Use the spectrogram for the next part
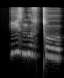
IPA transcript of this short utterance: i z n̪ u z ǀ o

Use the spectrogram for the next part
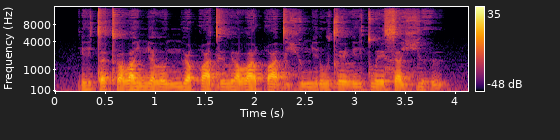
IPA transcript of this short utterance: ɾ i t ɐ tʼ ɵ lˠ i ɲ ɐ l o ɲ ʉ qʷ a d ɨ l ɨ lˠ ɨ qʷ a d ɨ ç u ɲ i ɾ u d l e l i t w e s ɐ ç ɨ ɦ ɨ

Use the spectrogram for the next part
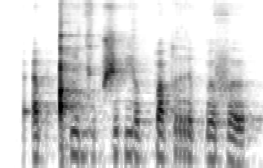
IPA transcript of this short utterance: ʔ æ p ǃʰ i dʱ i p ʃ i p j ɵ p k͡p a p r e p ɓ ɵ f ɵ

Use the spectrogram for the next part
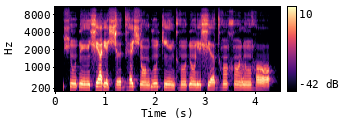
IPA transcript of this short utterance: ç ũ ɗ ẽ xʲ a ɾʲ ɛ ç ɘ dʱ ɛ ç ɔ̃ ɡ͡b ũ kʲ ẽ ɡʱ õ ɗ õ ɾʲ ɘ xʲ ɐ dʱ ɔ̃ x ɔ̃ l õ ɦ ɔ

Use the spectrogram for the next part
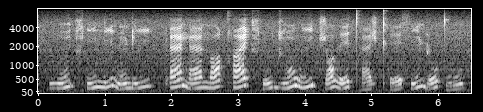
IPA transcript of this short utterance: v ũ˩˧ t͡ɕʰ ĩ˩˧ n i˨˥ ð ẽ˩˧ ɖ i˨˥ | pʼ æ˨˥ ŋ æ˩˧ n̪ ɒ˨˥ qʰ æ˨˥ t͡ɕʰ u˩˧ d͡ʑ õ˨˥ w ĩ˨˥ t͡ʃ ɒ˨˥ ð e˨˥ tʰ æ˩˧ ʒ kʰ e˩˧ s ĩ˨˥ ɖ o˨˥ t̪ ũ˩˧

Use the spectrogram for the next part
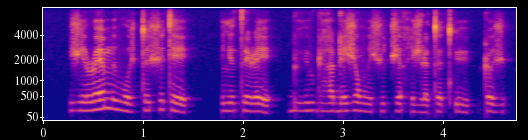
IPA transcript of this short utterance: ʒ ɪ ɹ ɛ m ɪ v o ʒ t ɵ ʃ ɵ t e | lʲ o t̪ e ɭ e | ɖʱ y v ɖʱ a ɖ e ʒ ɔ v ɪ ʃ y t͡ʃ ə h ɪ ʒ ɭ ə t ɵ tʼ y | ʈ ɵ ʒ

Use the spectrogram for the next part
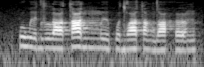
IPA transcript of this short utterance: p ʊ w ɪː d lː oː tˤ ɪː d mː ɪː p ʊ d w ʊ tˤ œ ŋ dˤ œː h œː ŋ

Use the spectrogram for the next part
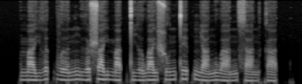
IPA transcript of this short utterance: m a˨˩ j l ə˦˥ k̚ v əː˨˩˦ n ŋ ɨ˨˩˦ ə̯ ʂ a˧ j m a˨˩ t̚ t̪ i˨˩ ə̯ w a˧ j ʂ u˧˥ n t̪ e˦˥ p̚ ɲ a˨˩˦ n w a˨˩˦ n s a˨˩ n k a˨˩ t̚

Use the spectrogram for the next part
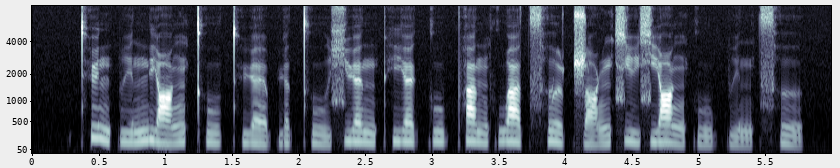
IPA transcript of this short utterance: t̪ʰ y˥˩ n p i˧˥ n j ɑ˧˥ ŋ t̪ʰ u˧˥ t̪ʰ ɥ ɛ˨˩ p ɥ ɛ˦ t̪ʰ u˨˩ ɕ ɥ ɛ˥˧ n pʰ j ɛ˥˩ k u˥ pʰ a˥˧ n k w ä˥˧ t͡sʰ ɹ̩˥˩ ʈ͡ʂ ɑ˧˥ ŋ ɕ i˥˧ ɕ j ɑ˥˩ ŋ k u˧˥ p i˨˩ n t͡sʰ ɹ̩˥˩

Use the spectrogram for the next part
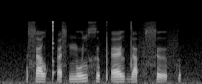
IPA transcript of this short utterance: s a l qʼ ɨ s n̪ o l x ə pʼ æ l d a f s ə f

